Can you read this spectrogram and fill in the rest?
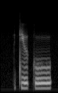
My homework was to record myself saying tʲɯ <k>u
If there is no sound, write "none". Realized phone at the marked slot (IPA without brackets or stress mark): k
